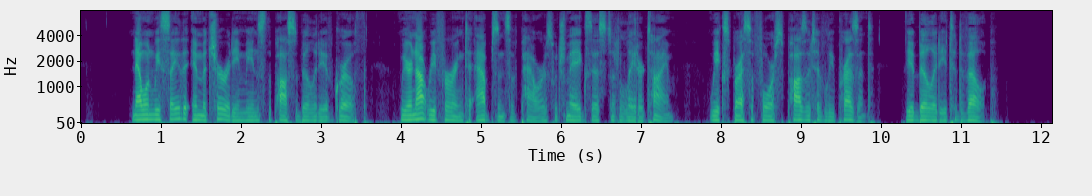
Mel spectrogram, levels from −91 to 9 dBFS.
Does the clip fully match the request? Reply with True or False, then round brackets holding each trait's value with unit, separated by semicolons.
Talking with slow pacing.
False (180 wpm)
